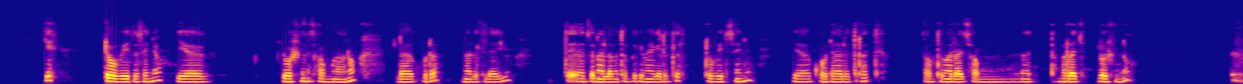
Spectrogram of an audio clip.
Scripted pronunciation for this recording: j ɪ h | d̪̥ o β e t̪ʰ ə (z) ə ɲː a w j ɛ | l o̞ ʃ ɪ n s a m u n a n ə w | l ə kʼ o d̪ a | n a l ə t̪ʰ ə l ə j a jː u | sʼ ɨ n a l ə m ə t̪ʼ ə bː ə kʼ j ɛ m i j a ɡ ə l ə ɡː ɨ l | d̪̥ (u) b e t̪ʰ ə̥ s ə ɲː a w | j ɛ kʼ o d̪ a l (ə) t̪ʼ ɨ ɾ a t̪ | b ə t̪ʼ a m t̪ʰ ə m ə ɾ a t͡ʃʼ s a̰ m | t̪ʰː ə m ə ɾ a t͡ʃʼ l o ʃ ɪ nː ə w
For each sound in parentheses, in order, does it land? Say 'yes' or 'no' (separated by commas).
no, no, yes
